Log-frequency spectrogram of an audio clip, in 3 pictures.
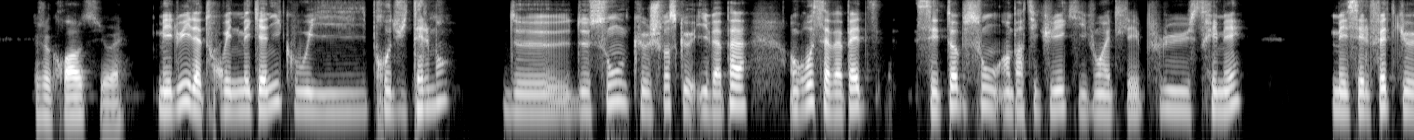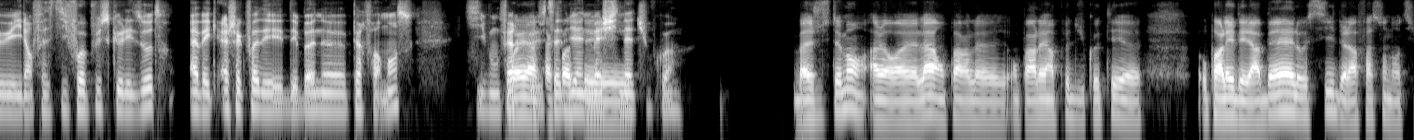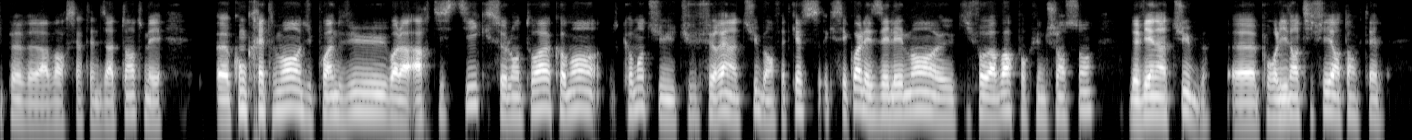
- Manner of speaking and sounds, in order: other background noise; stressed: "tellement"; tapping
- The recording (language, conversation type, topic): French, podcast, Pourquoi, selon toi, une chanson devient-elle un tube ?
